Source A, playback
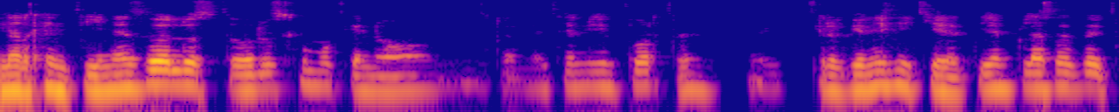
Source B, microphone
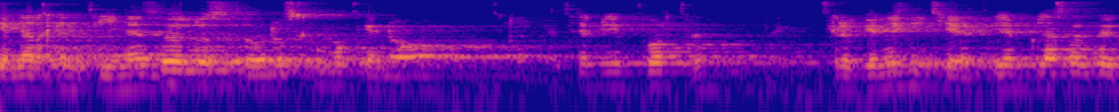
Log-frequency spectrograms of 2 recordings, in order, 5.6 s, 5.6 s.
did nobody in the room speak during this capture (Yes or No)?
Yes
